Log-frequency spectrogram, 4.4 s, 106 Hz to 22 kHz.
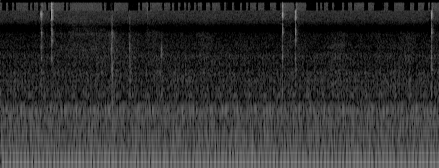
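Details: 1.9 TDI VW-group diesel that would not start on fault 000802/P0322 (no signal from the G28 engine speed/crankshaft sensor), with its wiring suspected: a low, even rumble with a steady beat and no misses, a healthy idle.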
